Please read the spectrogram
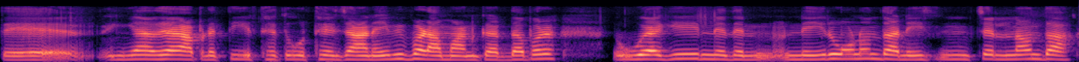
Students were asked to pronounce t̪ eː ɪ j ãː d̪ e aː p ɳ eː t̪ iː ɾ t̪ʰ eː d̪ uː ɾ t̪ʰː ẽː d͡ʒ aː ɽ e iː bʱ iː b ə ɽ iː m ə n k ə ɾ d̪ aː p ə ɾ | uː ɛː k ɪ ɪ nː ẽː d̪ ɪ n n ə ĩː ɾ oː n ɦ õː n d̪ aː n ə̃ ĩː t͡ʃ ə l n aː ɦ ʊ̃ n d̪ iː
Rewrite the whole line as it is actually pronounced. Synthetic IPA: t̪ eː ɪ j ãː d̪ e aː p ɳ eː t̪ iː ɾ t̪ʰ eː t̪ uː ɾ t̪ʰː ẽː d͡ʒ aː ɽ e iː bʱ iː b ə ɽ aː m ə n k ə ɾ d̪ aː p ə ɾ | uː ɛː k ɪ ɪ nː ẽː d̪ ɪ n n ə ĩː ɾ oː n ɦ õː n d̪ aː n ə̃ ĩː t͡ʃ ə l n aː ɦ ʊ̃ n d̪ aː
